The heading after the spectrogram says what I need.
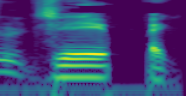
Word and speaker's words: JPEG: JPEG అంటే short for Joint Photographic Experts Group and pronounced JPEG, is a file format best used for photo images which must be very small files.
